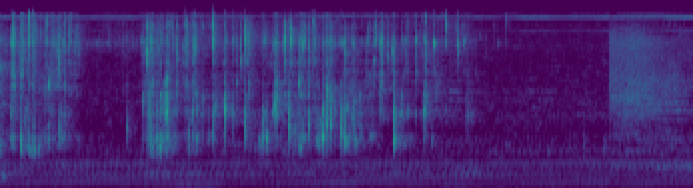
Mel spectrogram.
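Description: Tamarind juice poured into a cooking pot while preparing a traditional basale curry, giving a wet dripping and splashing sound in bursts over steady low kitchen hum, then tailing off to quiet.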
